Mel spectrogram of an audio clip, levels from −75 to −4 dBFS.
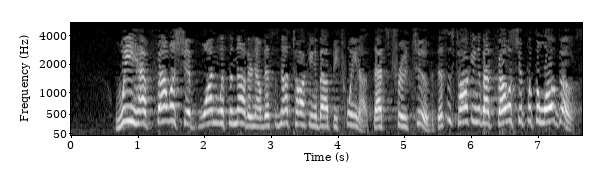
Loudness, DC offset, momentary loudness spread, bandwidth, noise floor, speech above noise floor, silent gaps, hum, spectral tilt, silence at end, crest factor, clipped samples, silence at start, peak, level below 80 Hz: -17 LUFS; under 0.1%; 8 LU; 5 kHz; -54 dBFS; 37 dB; none; none; -8.5 dB/octave; 0.1 s; 16 dB; under 0.1%; 0.65 s; -2 dBFS; -58 dBFS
